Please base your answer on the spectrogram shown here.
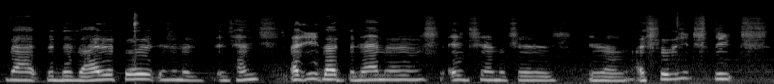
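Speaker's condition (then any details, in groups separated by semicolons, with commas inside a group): Tongue removal for cancer; entire tongue removed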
